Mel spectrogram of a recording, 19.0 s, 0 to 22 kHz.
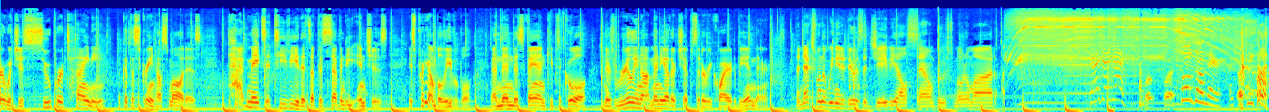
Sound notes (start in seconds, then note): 15.0 electronic whirring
